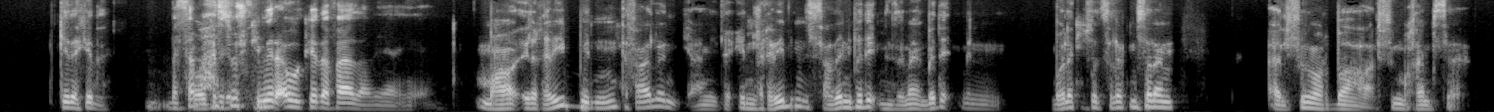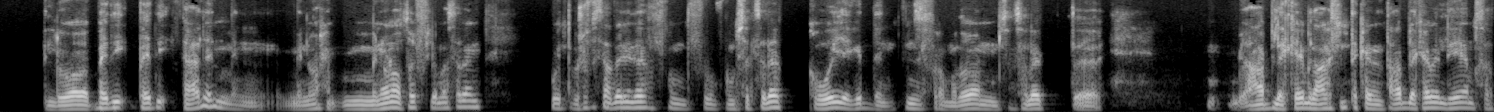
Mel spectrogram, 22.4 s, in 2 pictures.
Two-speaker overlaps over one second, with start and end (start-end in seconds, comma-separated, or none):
none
